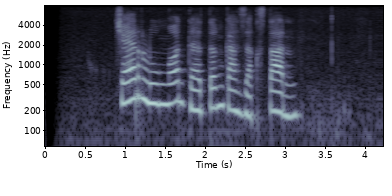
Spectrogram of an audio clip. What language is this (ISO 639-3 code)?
jav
